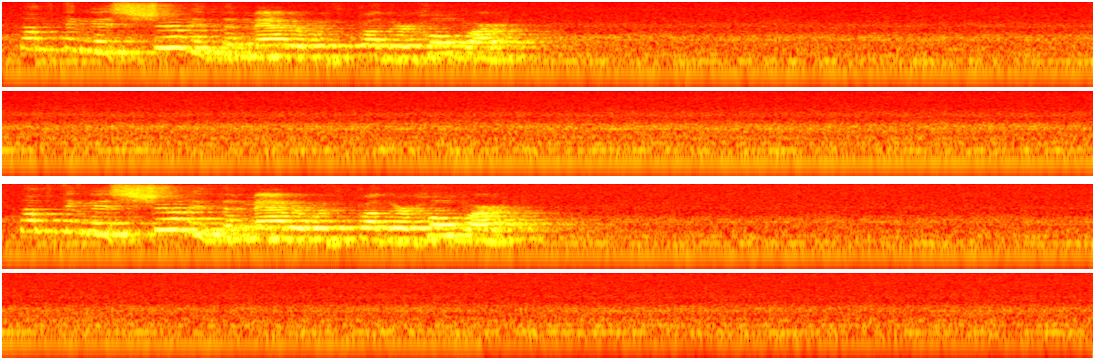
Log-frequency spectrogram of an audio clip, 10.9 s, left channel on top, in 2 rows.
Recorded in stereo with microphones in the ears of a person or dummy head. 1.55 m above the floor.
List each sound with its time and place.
0.1 s a woman speaking: 10° right (ahead or behind), 2.5 m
